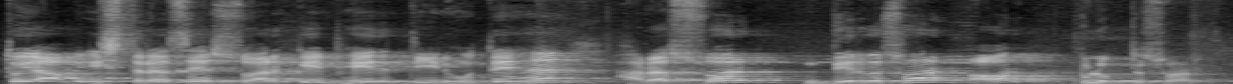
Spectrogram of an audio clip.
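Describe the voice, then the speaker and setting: A man's voice: high voice, very animated, unhurried. A man teaching a grammar lesson to a class, stretching out sounds with emphatic repetition and often checking whether students follow. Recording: echoey, dull room sound with faint noise.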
